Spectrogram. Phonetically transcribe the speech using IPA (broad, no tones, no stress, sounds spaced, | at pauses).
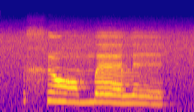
xʲ ɔ̃ m ɛ l e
